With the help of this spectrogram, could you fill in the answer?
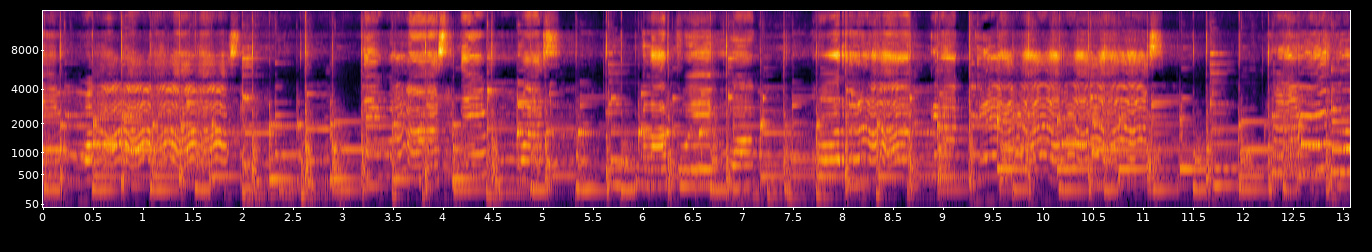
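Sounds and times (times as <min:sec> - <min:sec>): hand drum strokes: 0:00.0 - 0:13.0
woman singing ornamented phrases: 0:00.0 - 0:13.0.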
